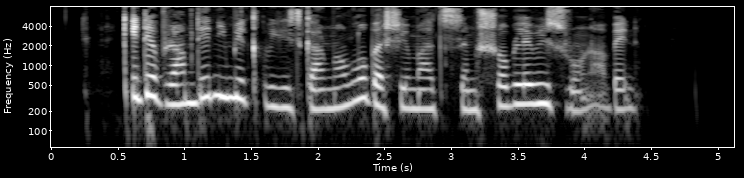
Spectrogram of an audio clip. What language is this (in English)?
Georgian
